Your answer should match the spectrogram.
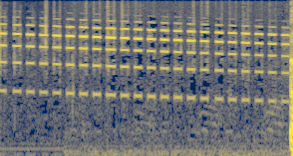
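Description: A high electronic tone gliding slowly down in pitch, pulsing rapidly at about ten beats a second, like an intro sound effect.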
